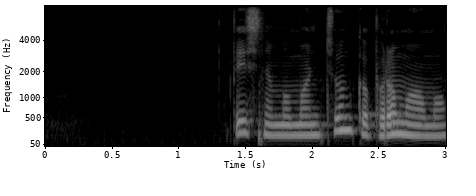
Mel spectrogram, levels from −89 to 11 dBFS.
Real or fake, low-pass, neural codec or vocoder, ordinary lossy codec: real; none; none; none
